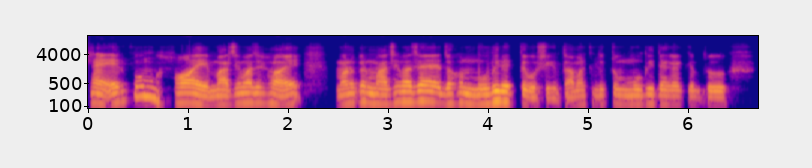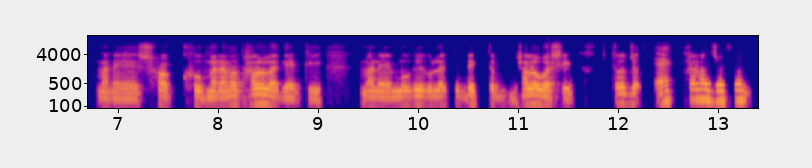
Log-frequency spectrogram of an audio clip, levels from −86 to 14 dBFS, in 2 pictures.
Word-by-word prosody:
হ্যাঁ, 130 Hz, -2 st, +3 dB
এরকম 155 Hz, +11 st, -2 dB, 0.3 s
হয়। 130 Hz, -1 st, +5 dB, 0.2 s
মাঝে, 110 Hz, +3 st, +1 dB
মাঝে 135 Hz, -1 st, +1 dB
হয়। -, -, +4 dB, 0.5 s
মনে 120 Hz, +2 st, +2 dB
করেন 140 Hz, -1 st, 0 dB
মাঝে, 115 Hz, +3 st, 0 dB
মাঝে 145 Hz, +2 st, +4 dB, 0.2 s
যখন 125 Hz, +1 st, 0 dB
movie 120 Hz, +6 st, +5 dB
দেখতে 145 Hz, -, +2 dB
বসি -, -, -6 dB
কিন্তু 90 Hz, -, -9 dB
আমার 105 Hz, +2 st, -4 dB
কিন্তু 115 Hz, 0 st, -9 dB
একটু 115 Hz, -, -7 dB
movie 110 Hz, +2 st, -2 dB
দেখা 110 Hz, -1 st, -2 dB
কিন্তু 100 Hz, -1 st, -6 dB, 0.6 s
মানে 95 Hz, -1 st, -3 dB, 0.3 s
শখ -, -, +1 dB, 0.2 s
খুব 105 Hz, -, -1 dB
মানে 95 Hz, 0 st, +3 dB
আমার 110 Hz, 0 st, +1 dB
ভালো 120 Hz, +2 st, +5 dB
লাগে 95 Hz, -2 st, +1 dB
আরকি। 90 Hz, 0 st, -10 dB, 0.5 s
মানে 100 Hz, 0 st, 0 dB, 0.2 s
movie 105 Hz, +1 st, 0 dB
গুলা 105 Hz, 0 st, 0 dB
কিন্তু 105 Hz, -2 st, -10 dB
দেখতে 105 Hz, -, -2 dB, 0.3 s
ভালোবাসি। 115 Hz, -3 st, +4 dB, 0.5 s
তো -, -, -9 dB
য -, -, -6 dB, 0.3 s
একটানা 170 Hz, +2 st, -1 dB
যখন 155 Hz, +1 st, +2 dB
115 Hz, 175 wpm, -17 LUFS, 105-135 Hz, 0.6 s, হয়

